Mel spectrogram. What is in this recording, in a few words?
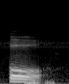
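o Scottish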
